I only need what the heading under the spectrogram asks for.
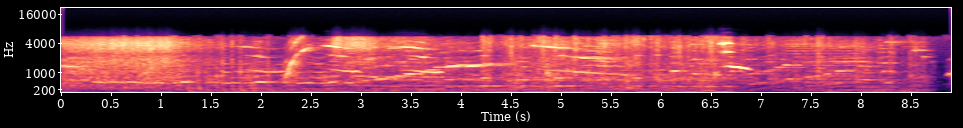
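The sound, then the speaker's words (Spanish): A kitten meows in a cartoon scene where it is in danger of drowning; one clear sweeping meow rises and falls over a dense, busy background of other sound. “¡Salva a ese pobre gatito!”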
